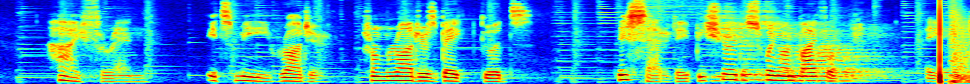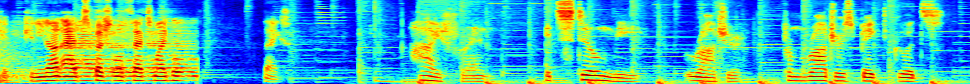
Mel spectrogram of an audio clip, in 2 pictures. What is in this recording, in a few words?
bread sale radio commercial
